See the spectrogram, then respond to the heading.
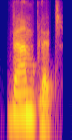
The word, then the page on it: vamplate: Indian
